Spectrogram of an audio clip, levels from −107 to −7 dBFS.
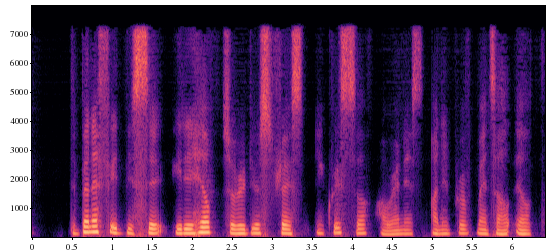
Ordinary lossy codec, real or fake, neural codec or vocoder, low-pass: MP3, 48 kbps; fake; codec, 16 kHz, about 1 kbps, DyCAST, with the encoder's durations; 7.2 kHz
